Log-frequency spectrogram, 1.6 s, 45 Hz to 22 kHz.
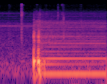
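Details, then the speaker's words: Philips MMS2080B 2.1 Bluetooth speaker (TDA2030A amplifier), opened up: a thump at switch-on, then a steady low mains-pitch hum with faint overtones droning from the subwoofer, which shouldn't be there. Amplifier hum. "मैं इसको on करता हूं आप यह आवाज सुन रहे हो speaker में हम की आवाज आ रही है जो कि नहीं आनी चाहिए"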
